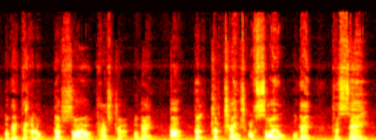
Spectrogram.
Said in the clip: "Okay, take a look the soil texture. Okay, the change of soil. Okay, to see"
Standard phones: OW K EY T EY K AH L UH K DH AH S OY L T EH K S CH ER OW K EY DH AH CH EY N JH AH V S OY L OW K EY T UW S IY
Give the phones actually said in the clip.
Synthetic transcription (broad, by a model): OW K EY T EY K AH L UH K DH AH S OY L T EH S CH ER OW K EY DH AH CH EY N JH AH F S OY L OW K EY T UW S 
